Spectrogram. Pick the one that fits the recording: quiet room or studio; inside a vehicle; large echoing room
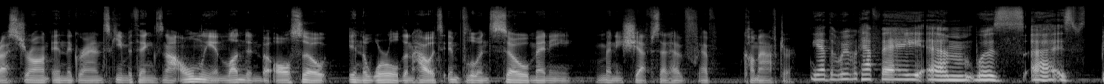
quiet room or studio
